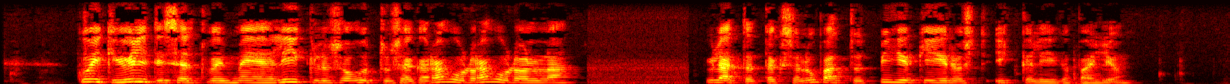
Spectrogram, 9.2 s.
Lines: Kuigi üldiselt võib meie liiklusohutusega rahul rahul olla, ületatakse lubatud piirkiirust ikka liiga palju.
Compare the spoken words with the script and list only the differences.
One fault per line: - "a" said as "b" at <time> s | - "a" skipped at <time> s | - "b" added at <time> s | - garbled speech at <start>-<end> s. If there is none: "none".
none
